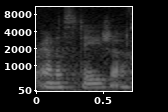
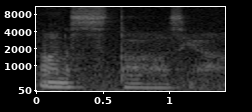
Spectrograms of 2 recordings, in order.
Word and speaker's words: Anastasia: definer and medium brown do you say Anastasio Anastasia honest Asya meet you people say pronounce it both ways I think when you're talking about the movie it's on ask Anastasia if I talk about the makeup I think it's honest ah yeah she because she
